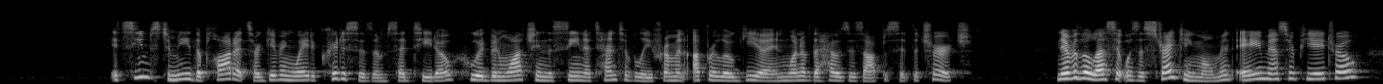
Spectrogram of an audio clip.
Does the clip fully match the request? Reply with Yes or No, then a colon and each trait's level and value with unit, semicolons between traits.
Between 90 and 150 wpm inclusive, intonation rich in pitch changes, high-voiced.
No: average, 180 wpm; wide, 6.0 semitones; high, 200 Hz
